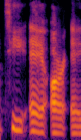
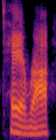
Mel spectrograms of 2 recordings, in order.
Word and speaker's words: Tara: And it's Tara, T-A-R-A. You may mispronounce it Tara. It's not Tara.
